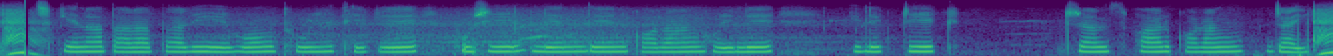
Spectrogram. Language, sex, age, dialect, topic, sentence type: Bengali, female, 18-24, Rajbangshi, banking, statement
